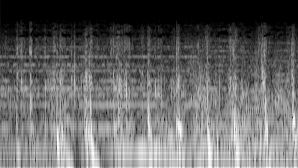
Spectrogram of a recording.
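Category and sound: animal, horse hooves clip-clopping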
